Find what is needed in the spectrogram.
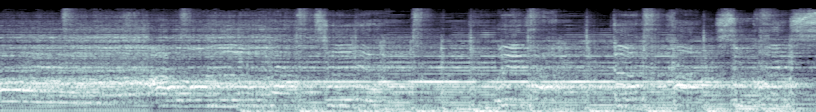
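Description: Live pop band with a woman singing into a microphone. The bass holds a steady note at first, then about two seconds in the low end breaks into a pulsing beat with the drums.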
